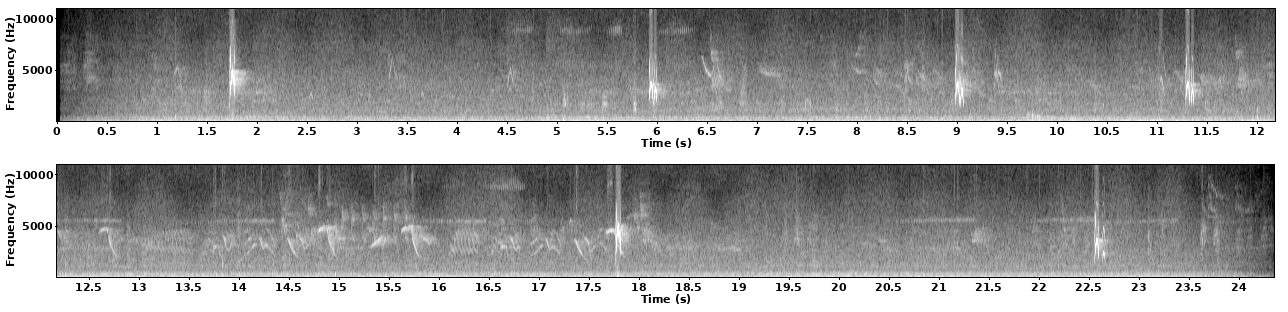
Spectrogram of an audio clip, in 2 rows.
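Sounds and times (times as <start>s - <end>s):
Charadrius collaris feeding calls in South American Eastern Lowlands: 0.3s - 24.2s.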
